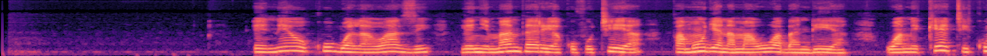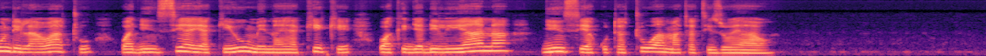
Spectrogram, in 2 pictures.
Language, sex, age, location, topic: Swahili, female, 18-24, Dar es Salaam, education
